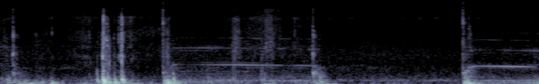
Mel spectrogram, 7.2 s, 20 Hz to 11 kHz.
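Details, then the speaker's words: VW Passat B7 2.0 TDI CR, fuel pump run via a diagnostic scan tool: clicks, then an electric hum in bursts as it builds pressure and pushes air back to the tank. Normal priming. "Idzie pompa paliwa. Słychać jak buduje ciśnienie. Powietrze się przepompowuje do zbiornika."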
